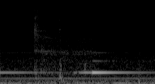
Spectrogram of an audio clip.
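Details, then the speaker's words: 2023 Hyundai Santa Fe in reverse: a steady, unbroken two-note chime sounds instead of proximity beeps, with a parking sensor error or blockage warning; the rear parking sensor has failed, found by listening for the missing sensor ticking with a stethoscope. "As you can see, if we start the vehicle and pop it into reverse, we get parking sensor error or blockage, obviously on the"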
